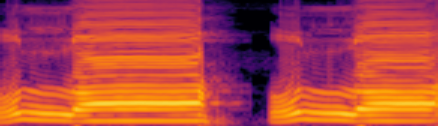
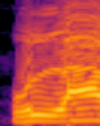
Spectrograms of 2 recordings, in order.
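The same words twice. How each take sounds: First: 'উল্লাহ' held on a rounded 'lloo'; thick, long 'ul-loo' for 'উল্লাহ'; heavy l. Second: 'উল্লাহ' as open 'ul-laa'; wrong thin l. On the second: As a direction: show the error, light 'laa' in 'উল্লাহ'. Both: Shown as a demonstration. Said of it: "উল্লাহ বলা যাবে না".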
